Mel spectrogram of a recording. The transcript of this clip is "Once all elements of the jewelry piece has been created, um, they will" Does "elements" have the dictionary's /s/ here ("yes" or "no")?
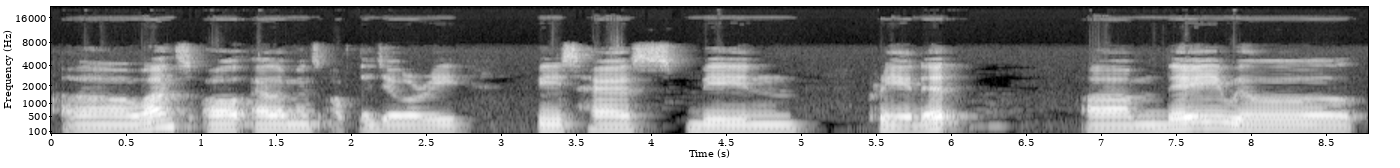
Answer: yes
